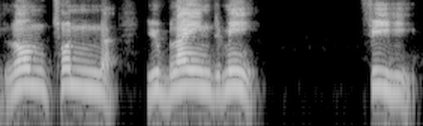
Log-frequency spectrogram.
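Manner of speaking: normal talking voice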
